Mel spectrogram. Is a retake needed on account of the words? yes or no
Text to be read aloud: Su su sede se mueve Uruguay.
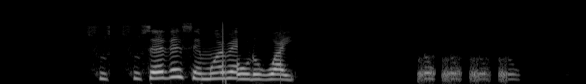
no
